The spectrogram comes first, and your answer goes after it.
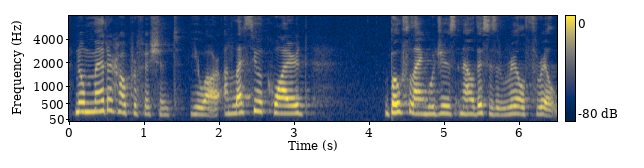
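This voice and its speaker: A woman's voice: medium pitch, a little mellow. A woman lecturer whose first language is Serbian, answering audience questions after a talk, explaining with frequent fillers and restarts.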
